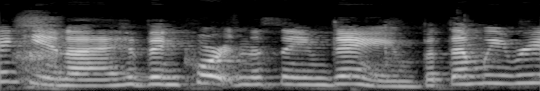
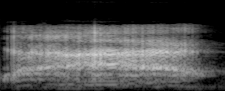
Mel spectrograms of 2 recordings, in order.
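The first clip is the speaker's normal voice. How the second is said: banshee shriek; 3 semitones lower, 6 dB louder than usual. Acted.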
